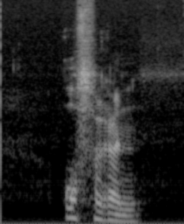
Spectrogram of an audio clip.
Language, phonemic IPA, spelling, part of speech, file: Dutch, /ˈɔ.fə.rə(n)/, offeren, verb, Nl-offeren.ogg
- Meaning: to sacrifice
